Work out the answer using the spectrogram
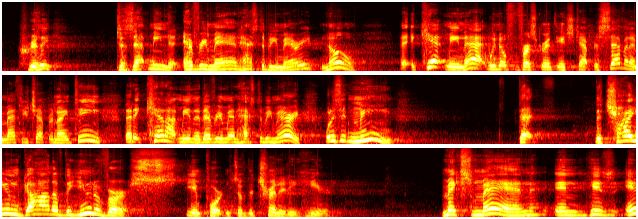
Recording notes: This sermon was recorded at Grace Community Church at Shepherd's Conference 2012.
